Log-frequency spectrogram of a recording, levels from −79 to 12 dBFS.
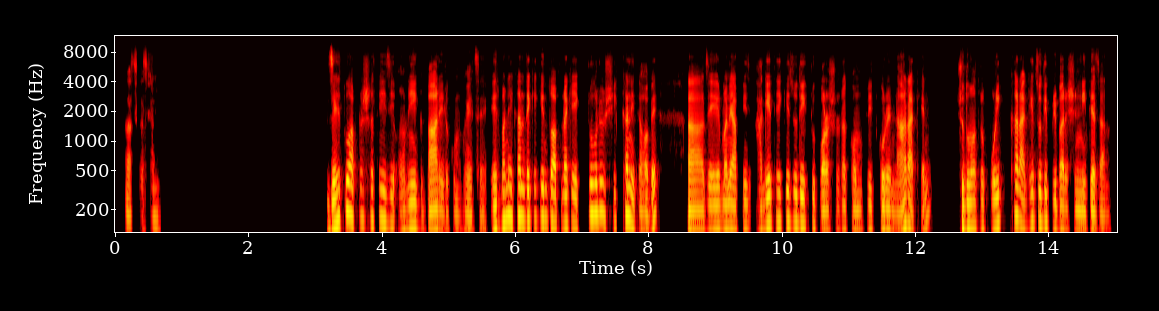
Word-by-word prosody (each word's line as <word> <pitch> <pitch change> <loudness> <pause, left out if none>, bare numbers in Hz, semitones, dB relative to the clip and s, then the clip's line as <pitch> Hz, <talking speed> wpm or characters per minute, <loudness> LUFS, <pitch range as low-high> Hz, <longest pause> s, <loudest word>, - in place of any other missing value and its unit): আচ্ছা, - - -6
আচ্ছা। 80 0 -11 2.6
যেহেতু 145 +10 +4
আপনার 165 -1 -8
সাথে 155 +1 -6
এই - - 0
যে, 140 - -2 0.2
অনেকবার 105 -3 +3
এরকম 90 -1 -10
হয়েছে। 85 0 -5 0.2
এর 115 - +3
মানে 150 +3 +3
এখান 170 +1 +3
থেকে 155 +1 +2
কিন্তু 160 -1 0
আপনাকে 140 0 0
একটু 185 - -8
হলেও 190 0 +2
শিক্ষা 145 +5 0
নিতে 115 -7 -3
হবে। 90 - +2 0.5
আ - - +6 0.2
যে 115 - -1
এর 115 - 0
মানে 115 +1 +4
আপনি 120 - -8 0.2
আগে 130 +6 +4
থেকে 145 +1 -4
যদি 140 -1 +1
একটু 130 0 -7
পড়াশোনাটা 100 +3 -1
কমপ্লিট 100 +2 -5
করে 110 -1 +3
না - - +4
রাখেন। - - -1 0.5
শুধুমাত্র 120 0 +2 0.2
পরীক্ষার 140 +6 +1
আগে 130 +4 -6
যদি 145 -1 +2
প্রিপারেশন 110 -4 -1
নিতে 95 +1 +2
যান, 90 -1 -6
120 Hz, 170 wpm, -24 LUFS, 100-145 Hz, 2.6 s, আ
